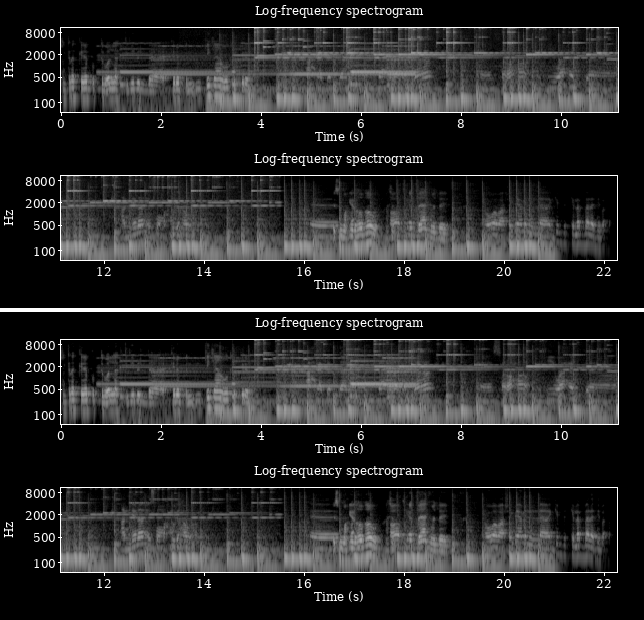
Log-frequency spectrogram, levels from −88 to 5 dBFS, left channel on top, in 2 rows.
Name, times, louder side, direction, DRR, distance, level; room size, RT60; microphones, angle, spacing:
voice 1, 0.0-3.8 16.6-17.8 18.3-18.9, right 2 dB, 35° right, 1.2 m, -40 dB
sound 1, 0.7-7.1, right 1 dB, 15° right, 1.3 m, -43 dB
sound 2, 1.1-2.6 2.9-3.6 3.9-15.5, left 6 dB, 60° left, 1.6 m, -39 dB
sound 3, 2.9-21.0, left 1 dB, 15° left, 0.6 m, -43 dB
voice 2, 4.9-7.5 8.4-9.4 9.7-11.3 12.3-14.0 16.1-17.0 17.7-18.3 19.6-22.1, right 3 dB, 70° right, 1.0 m, -47 dB
25.5 x 8.8 x 3.6 m
head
